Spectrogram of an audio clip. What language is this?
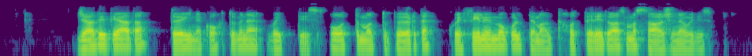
Estonian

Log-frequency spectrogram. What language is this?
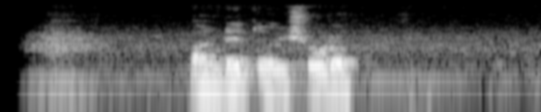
Pahari-Potwari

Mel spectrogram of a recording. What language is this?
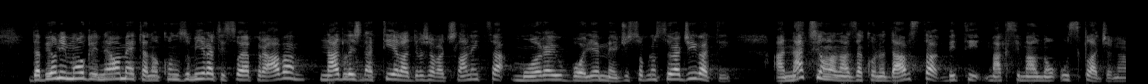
Croatian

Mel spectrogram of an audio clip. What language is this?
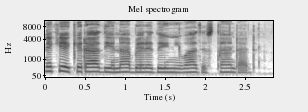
Kikuyu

